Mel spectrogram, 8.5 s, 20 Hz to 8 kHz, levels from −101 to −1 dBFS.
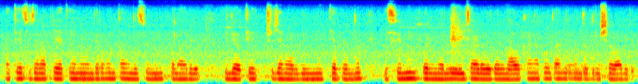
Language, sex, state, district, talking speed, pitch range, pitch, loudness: Kannada, male, Karnataka, Belgaum, 155 wpm, 145-155 Hz, 150 Hz, -15 LUFS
